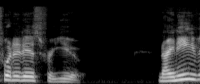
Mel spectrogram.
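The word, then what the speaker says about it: Nynaeve: you totally butchered completely mine was naive uh for whatever reason it was nineveh in my head every time i read it the first time it was nineveh nineveh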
